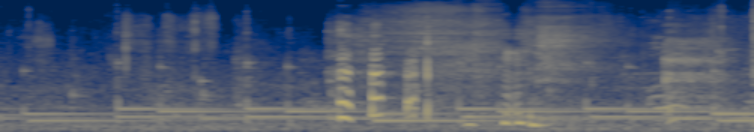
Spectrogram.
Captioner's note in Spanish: risas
